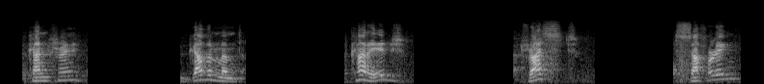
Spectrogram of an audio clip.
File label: rp n strut, kent examples; stanley baldwin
